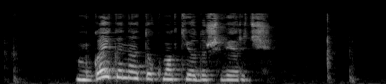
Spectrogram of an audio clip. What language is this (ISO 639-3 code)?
chm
